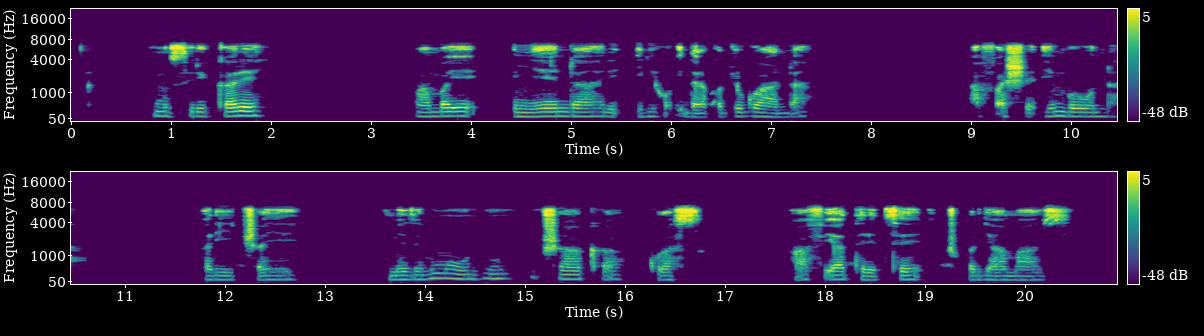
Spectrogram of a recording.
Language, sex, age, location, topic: Kinyarwanda, male, 25-35, Musanze, government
